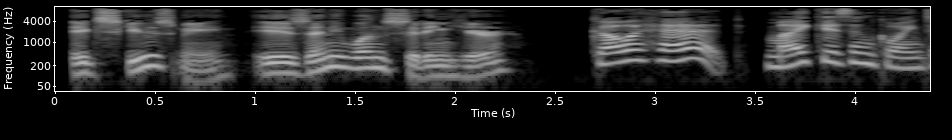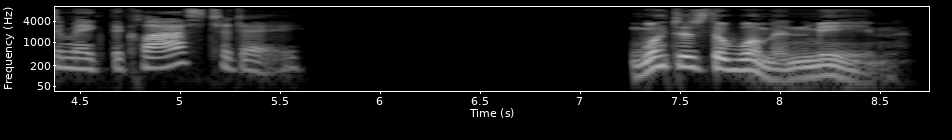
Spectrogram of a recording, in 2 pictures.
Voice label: conversation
